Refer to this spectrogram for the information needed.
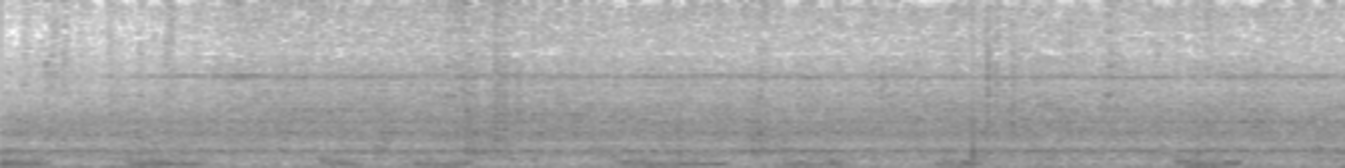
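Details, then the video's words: Pigeon cooing: low, soft, throaty coos in repeated rolling phrases about every second, over a steady background rumble. "Pigeon cooing sound"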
